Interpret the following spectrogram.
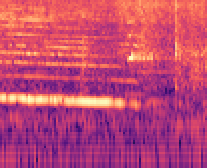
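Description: A long, steady squeal, slowly falling in pitch, over a low rumble while sliding down an enclosed plastic tube slide; the squeal stops a little past halfway.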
